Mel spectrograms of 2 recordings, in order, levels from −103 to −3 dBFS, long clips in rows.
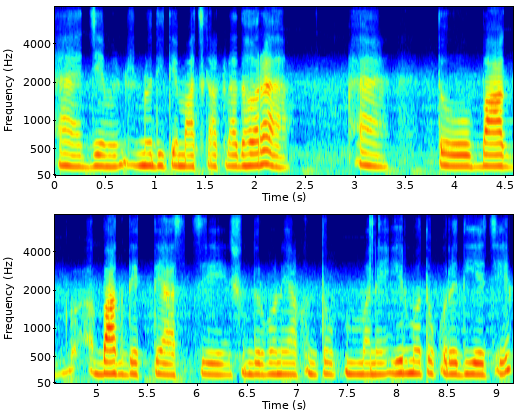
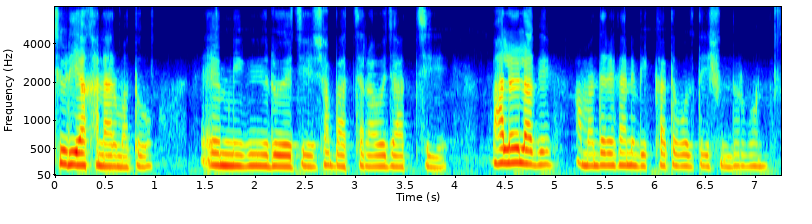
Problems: none marked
